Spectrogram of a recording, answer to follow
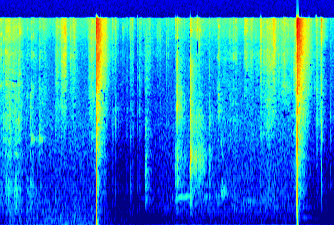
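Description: Coloured sorghum-pith craft sticks (susukkang) snapped by hand into small pieces: two sharp snaps, about a second in and near the end, with faint handling rustle between.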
